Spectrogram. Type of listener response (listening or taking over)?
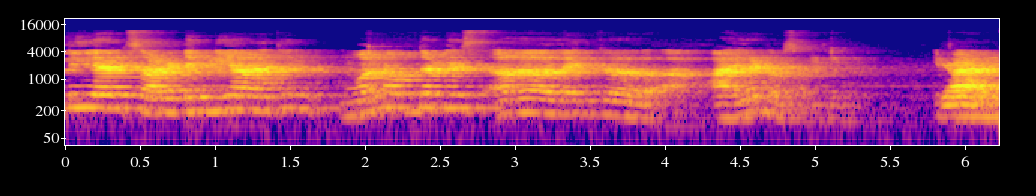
taking over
